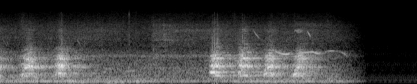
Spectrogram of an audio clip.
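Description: Dogs barking at an animal shelter: two barks, then after a pause a quicker run of about four, over a steady low hum; the sound cuts off shortly before the end.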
